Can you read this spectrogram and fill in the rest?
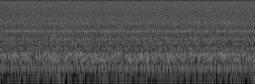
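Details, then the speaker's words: Newly installed Planar/Autoterm diesel air heater in a campervan, first test run on high: steady airy fan rush with a faint constant tone and a very faint bassy thump, possibly from the fuel pump, running normally. "there's a very gentle thump thump thump which I think is the pump but it's not a ticking noise it's just a very bassy thump thump thump in the background and you have to squint your ears to hear it"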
